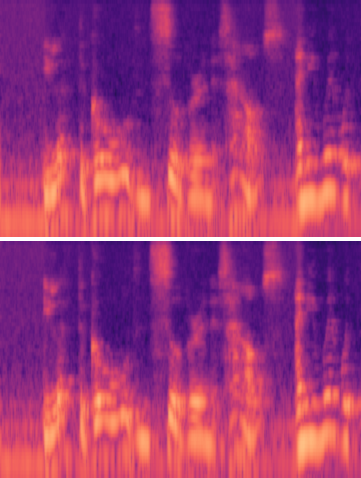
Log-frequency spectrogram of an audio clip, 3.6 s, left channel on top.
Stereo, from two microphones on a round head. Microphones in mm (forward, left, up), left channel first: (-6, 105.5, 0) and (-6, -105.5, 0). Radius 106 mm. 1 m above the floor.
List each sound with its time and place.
0.4 s a man speaking: 50° right (ahead or behind), 1.4 m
